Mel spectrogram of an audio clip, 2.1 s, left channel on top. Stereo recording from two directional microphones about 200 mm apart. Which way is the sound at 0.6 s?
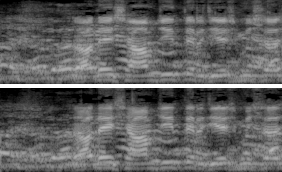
Centre (ahead or behind).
